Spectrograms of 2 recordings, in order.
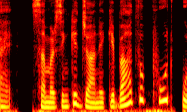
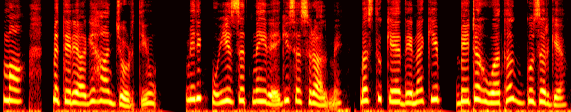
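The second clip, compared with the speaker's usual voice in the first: higher, begging mother to lie for her; desperate pleading; 8 semitones higher than usual. Acted. Daughter begs her mother, desperate high plea. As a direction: clasp your hands and plead with her.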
